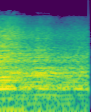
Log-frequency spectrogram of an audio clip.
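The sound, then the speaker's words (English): A motorcycle engine roars loudly, revving with a steady, rough drone for about a second as it passes. Nobody talks. “That goes on motorcycle guy.”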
